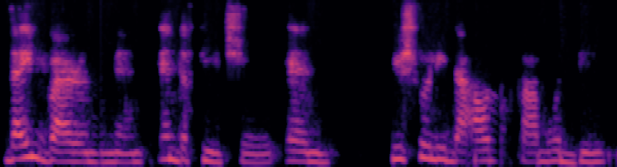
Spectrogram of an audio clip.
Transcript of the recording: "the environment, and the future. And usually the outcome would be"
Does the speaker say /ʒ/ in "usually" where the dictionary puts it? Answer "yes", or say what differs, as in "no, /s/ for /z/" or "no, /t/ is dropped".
no, /ʃ/ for /ʒ/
